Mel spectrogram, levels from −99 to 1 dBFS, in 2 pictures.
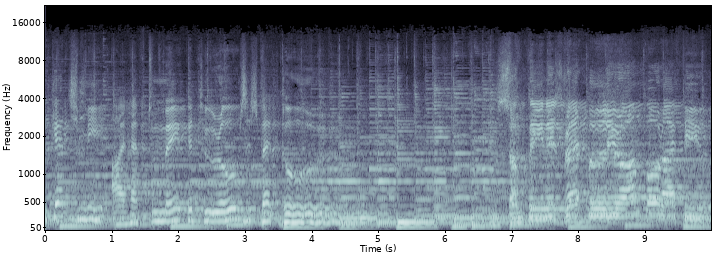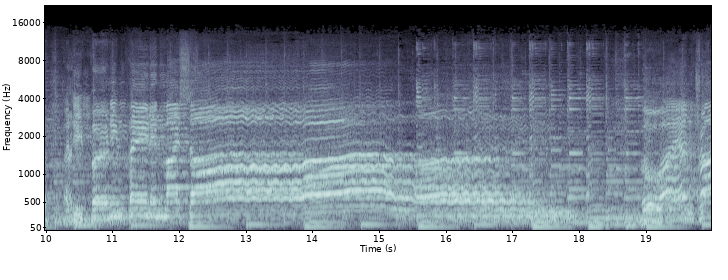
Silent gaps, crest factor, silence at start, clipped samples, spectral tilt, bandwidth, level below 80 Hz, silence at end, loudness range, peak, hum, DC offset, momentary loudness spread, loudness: none; 16 dB; 0 s; under 0.1%; -5.5 dB/octave; 13.5 kHz; -34 dBFS; 0 s; 4 LU; 0 dBFS; none; under 0.1%; 6 LU; -16 LUFS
